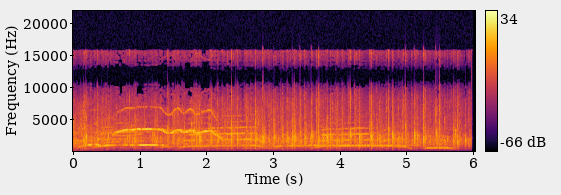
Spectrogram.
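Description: Audience applauding and cheering after the final punchline, with steady clapping and several long, drawn-out whoops held over it.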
